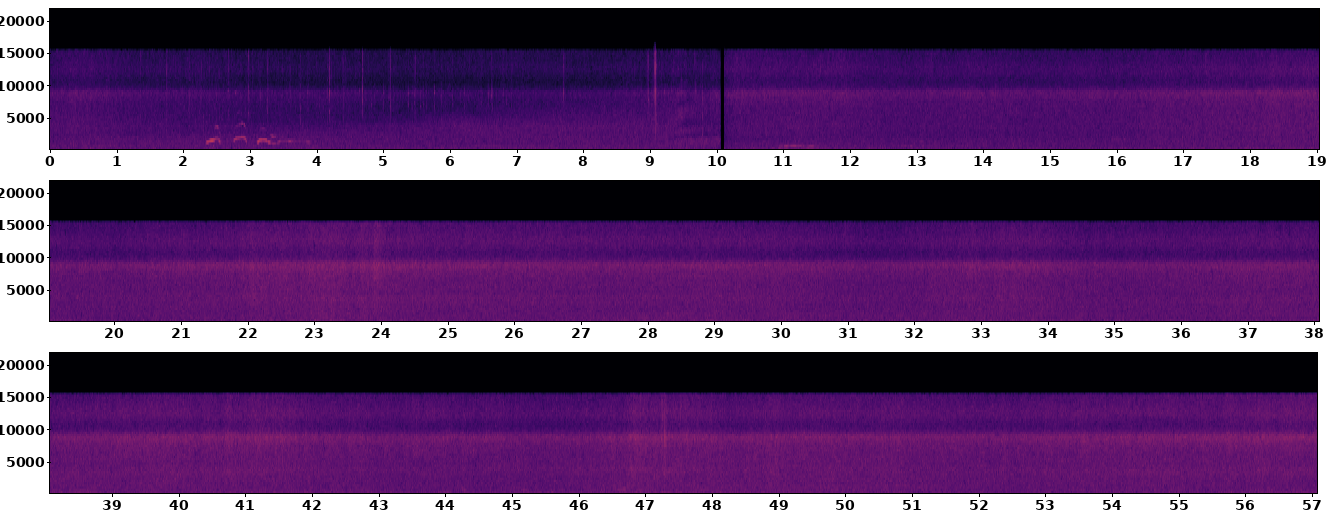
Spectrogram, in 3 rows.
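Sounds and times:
sea surf on rocky shore: 0.0 - 57.0.

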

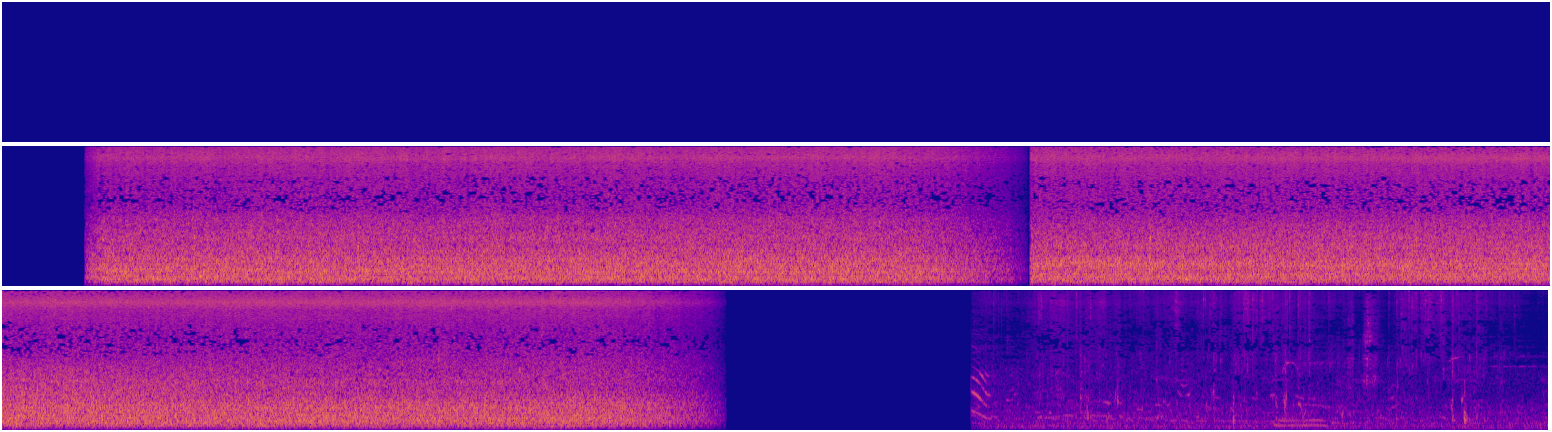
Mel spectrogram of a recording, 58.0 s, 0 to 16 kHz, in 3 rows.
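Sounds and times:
river rapids rushing over rocks: 20.4 - 47.5.

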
